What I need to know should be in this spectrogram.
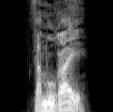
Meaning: samurai
- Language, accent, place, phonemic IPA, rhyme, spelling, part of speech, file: German, Germany, Berlin, /zamuˈʁaɪ̯/, -aɪ̯, Samurai, noun, De-Samurai.ogg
